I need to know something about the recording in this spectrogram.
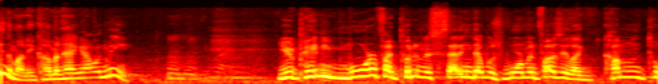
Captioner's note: laughing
